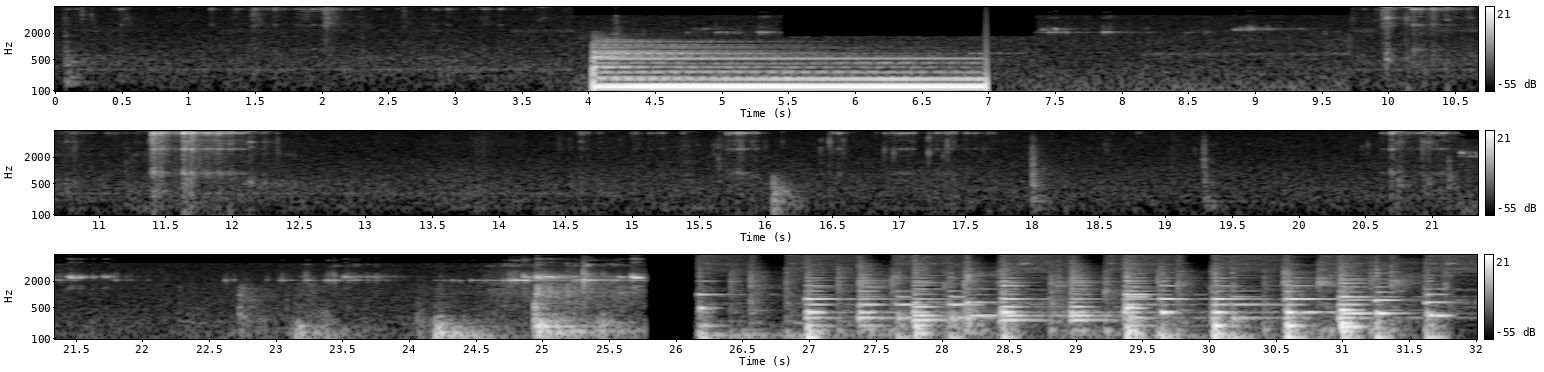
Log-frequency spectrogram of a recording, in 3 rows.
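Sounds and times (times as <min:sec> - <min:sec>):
small bell jingling: 0:00.0 - 0:04.0, 0:07.4 - 0:12.5, 0:14.5 - 0:18.0, 0:20.5 - 0:25.9.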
